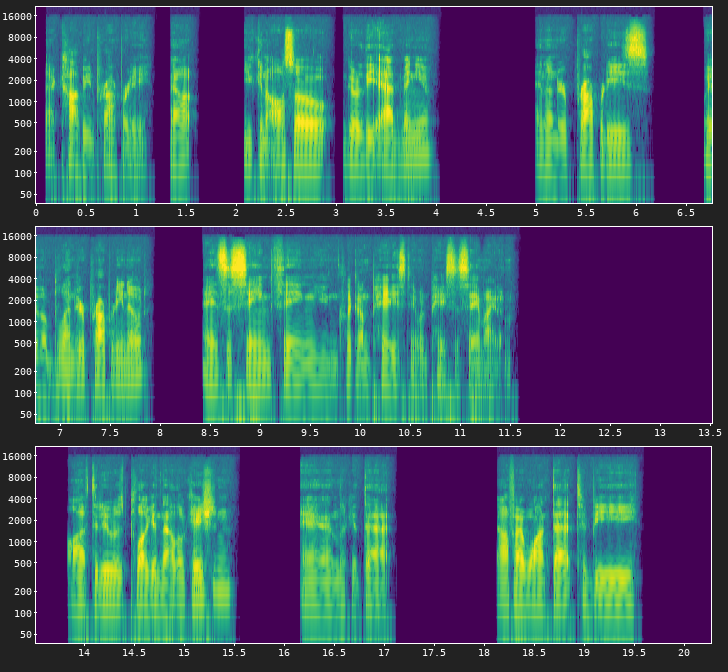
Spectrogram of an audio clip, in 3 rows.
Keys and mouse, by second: 2.0 click, 2.9 shift+a, 9.5 click, 11.7 click, 12.2 x, 13.4-14.7 drag, 18.5-19.3 drag.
